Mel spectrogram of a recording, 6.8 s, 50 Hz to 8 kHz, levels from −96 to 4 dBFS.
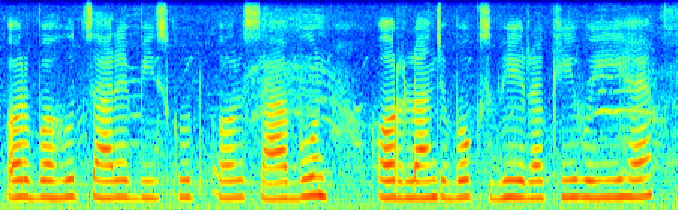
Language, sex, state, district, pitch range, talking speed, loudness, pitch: Hindi, female, Jharkhand, Palamu, 230-245 Hz, 115 wpm, -18 LUFS, 235 Hz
